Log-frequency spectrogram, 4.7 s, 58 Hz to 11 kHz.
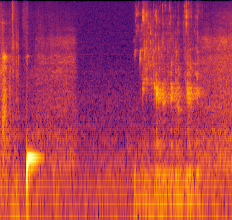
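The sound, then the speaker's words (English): A small sip of Old Forester single barrel straight bourbon whiskey, 90 proof, trickles into a glass, preceded by a soft clink of glass, then a brief gurgling pour and quiet drips, with no talking. “Before I go any further, I'm going to pour me a small sip of this.”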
